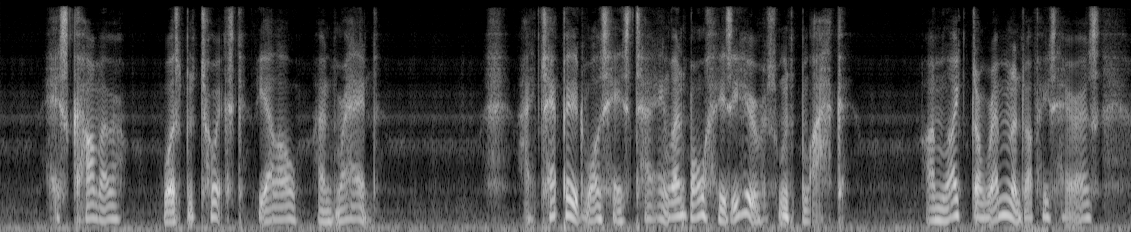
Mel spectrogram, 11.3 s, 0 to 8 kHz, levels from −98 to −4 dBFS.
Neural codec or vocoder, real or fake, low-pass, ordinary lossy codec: autoencoder, 22.05 kHz, a latent of 192 numbers a frame, VITS, trained on many speakers; fake; 7.2 kHz; MP3, 64 kbps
